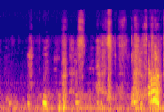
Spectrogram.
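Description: A person panting in short, quick, quiet breaths through an open mouth, with faint little voiced catches, reacting to the burn of extra-spicy ramen.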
